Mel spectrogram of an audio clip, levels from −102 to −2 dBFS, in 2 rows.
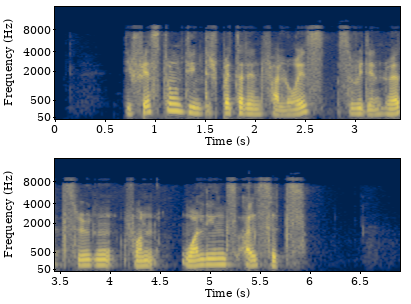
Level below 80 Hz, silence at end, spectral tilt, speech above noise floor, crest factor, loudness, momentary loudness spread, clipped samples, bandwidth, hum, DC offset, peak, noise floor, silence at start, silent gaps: -62 dBFS; 0.95 s; -5 dB/octave; 57 dB; 20 dB; -21 LUFS; 8 LU; under 0.1%; 9.6 kHz; none; under 0.1%; -2 dBFS; -77 dBFS; 0.7 s; none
